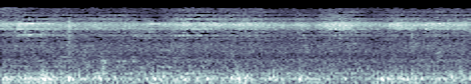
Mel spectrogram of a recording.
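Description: Indian passenger train running along a curve, heard from an open coach doorway: a steady rumble of wheels on the rails.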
